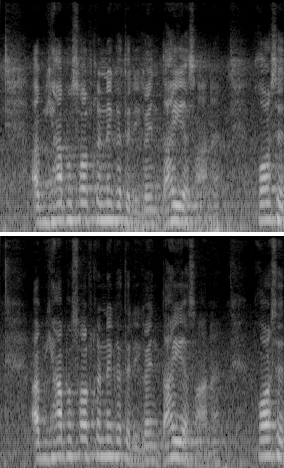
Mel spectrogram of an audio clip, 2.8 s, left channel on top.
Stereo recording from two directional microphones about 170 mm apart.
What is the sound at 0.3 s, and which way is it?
A man's voice, 5° left (ahead or behind).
